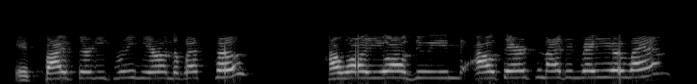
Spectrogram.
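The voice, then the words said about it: Slightly out of breath speech. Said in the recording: “I'm a little out of breath,”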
